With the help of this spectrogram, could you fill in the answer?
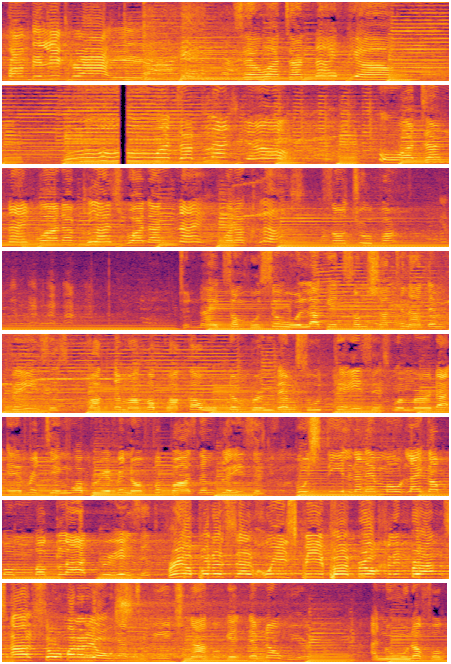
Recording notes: CLUB A IN QUEENS NY 2004. IN QUEENS IN CLUB.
